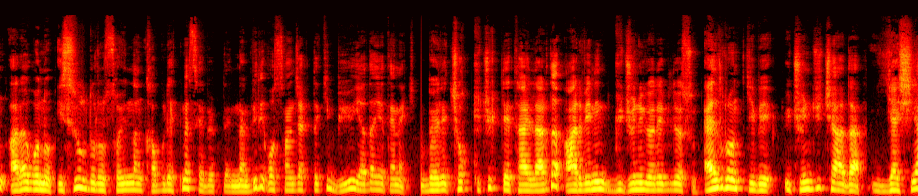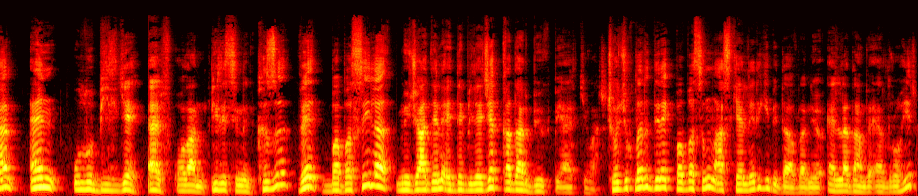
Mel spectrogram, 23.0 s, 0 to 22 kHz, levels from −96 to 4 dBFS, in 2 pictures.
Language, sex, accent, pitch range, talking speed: Turkish, male, native, 120-145 Hz, 130 wpm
